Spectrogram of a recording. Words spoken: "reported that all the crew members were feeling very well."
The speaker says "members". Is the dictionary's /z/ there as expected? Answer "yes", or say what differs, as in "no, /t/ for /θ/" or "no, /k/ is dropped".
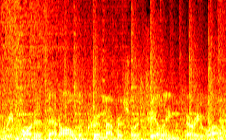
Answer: yes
